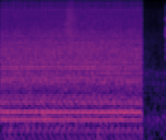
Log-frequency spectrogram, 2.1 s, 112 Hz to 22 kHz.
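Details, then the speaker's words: Alfa Romeo 90 first start after 22 years standing, totally cold engine and exhaust: steady, even idle with smooth low hum, no stumbles or knocks; later, when warmer, misfires and swimming idle appeared, possibly old fuel. "there we go it's even - oh my goodness it's hiding okay great then I let it run a bit to warm everything up from standing that's good but it's running"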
